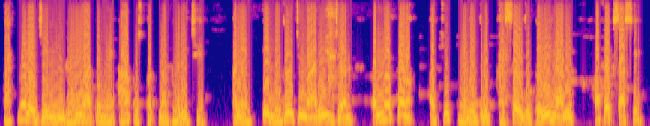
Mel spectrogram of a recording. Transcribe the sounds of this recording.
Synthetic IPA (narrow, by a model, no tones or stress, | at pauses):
ʈɛk̚nolod͡ʒiniɡʱəɽ̃iʋat̪õneʔapʊst̪ək̚mãɡʱə̰ɾit͡ʃʰḛ | əneːbəd̪ʱud͡ʒmaɾid͡ʒən | t̪əmnapəɳ | ət͡ʃuk̚məd̪əd̪ɾup̚t̪ʰəʃed͡ʒet̪eʋimaɾiəpekʃaʃḛ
